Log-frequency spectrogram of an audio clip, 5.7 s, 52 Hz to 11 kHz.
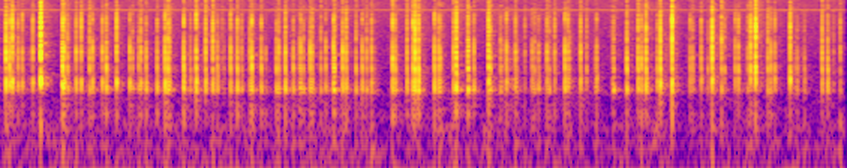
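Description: A small paperback manga, volume 1 of No.6, with a glossy paper cover, is held in both hands and tapped quickly with long nails on its solid front cover, then tilted at the end. The result is a fast, steady stream of crisp, dry clicking taps, centered in the mids with a bright edge and almost no low end.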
